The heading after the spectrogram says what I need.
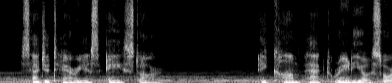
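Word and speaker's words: Sagittarius A*: Sagittarius Edo, pronounced Sagittarius Aar.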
